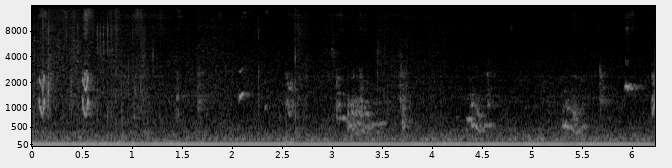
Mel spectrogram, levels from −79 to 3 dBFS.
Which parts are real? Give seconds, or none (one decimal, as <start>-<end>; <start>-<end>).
0.0-0.8; 1.4-2.6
